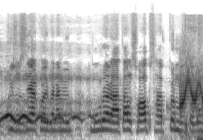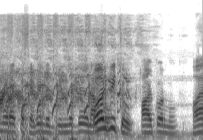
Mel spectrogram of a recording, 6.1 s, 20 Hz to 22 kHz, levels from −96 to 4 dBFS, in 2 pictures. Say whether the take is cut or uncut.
uncut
